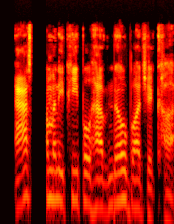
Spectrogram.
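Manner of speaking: mock shout, high and drawn out. Retelling calling out from the back of the room: retelling own yell. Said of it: "I just yelled out".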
